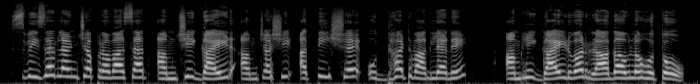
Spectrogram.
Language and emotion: Marathi, angry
